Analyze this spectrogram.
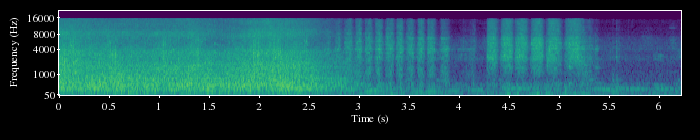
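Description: A steady rush of wind noise on the microphone for the first two and a half seconds. Then sandpaper rubbed by hand along an oak hammer handle, with a quick run of rubbing strokes about four seconds in.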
